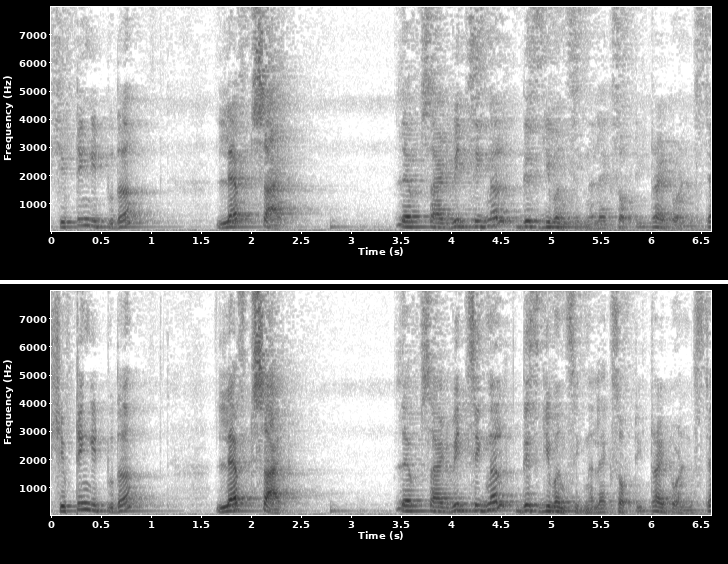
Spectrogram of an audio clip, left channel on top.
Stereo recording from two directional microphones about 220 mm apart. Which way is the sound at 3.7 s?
45° right (ahead or behind).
